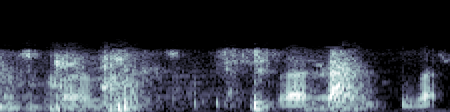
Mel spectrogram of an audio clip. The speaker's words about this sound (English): Use your phone when you're not talking, so we don't hear your dog in the background or whatever that is.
